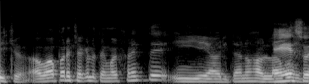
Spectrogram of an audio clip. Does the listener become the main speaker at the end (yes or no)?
yes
